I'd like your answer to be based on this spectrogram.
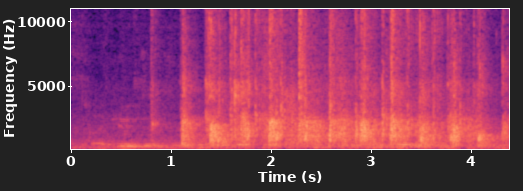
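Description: Crowd applause at a city council meeting breaks out and continues steadily, a dense patter of many hands clapping at moderate volume with some murmuring underneath.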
